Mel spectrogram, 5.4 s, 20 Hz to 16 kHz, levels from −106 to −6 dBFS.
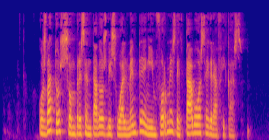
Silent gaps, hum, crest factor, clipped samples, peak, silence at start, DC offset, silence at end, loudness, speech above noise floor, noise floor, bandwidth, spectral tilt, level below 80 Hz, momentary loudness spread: none; none; 20 dB; under 0.1%; -6 dBFS; 0.8 s; under 0.1%; 0.4 s; -25 LUFS; 49 dB; -74 dBFS; 11.5 kHz; -5 dB/octave; -66 dBFS; 12 LU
